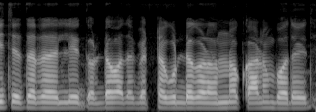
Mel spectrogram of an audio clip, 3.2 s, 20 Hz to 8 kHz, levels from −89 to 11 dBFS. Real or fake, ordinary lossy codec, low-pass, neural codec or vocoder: real; none; 7.2 kHz; none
